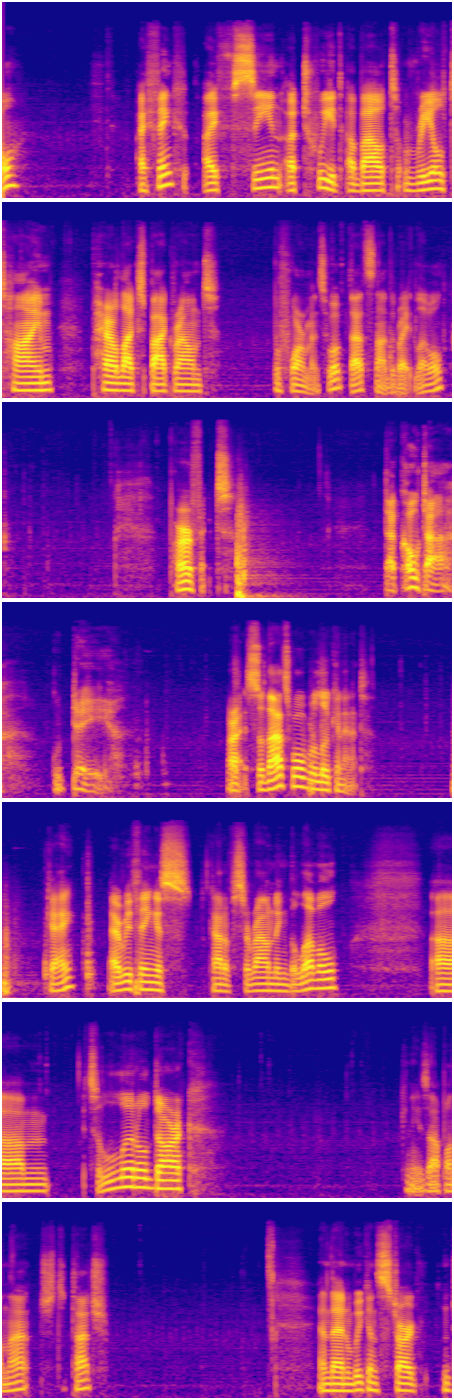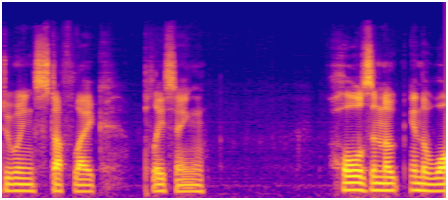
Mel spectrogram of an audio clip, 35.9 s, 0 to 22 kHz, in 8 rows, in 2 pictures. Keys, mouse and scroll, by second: 1.5 ctrl+s, 3.4 F5, 8.6 middle click, 9.0 F6, 24.3-24.8 scroll down 8, 29.1 middle click, 29.5-29.8 scroll up 1, 29.8 middle click, 30.1-30.9 scroll up 2, 30.9 middle click, 31.4 scroll down 1, 31.5 middle click, 32.3 middle click, 33.0 middle click, 33.6 middle click, 34.8 middle click, 35.4 middle click.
